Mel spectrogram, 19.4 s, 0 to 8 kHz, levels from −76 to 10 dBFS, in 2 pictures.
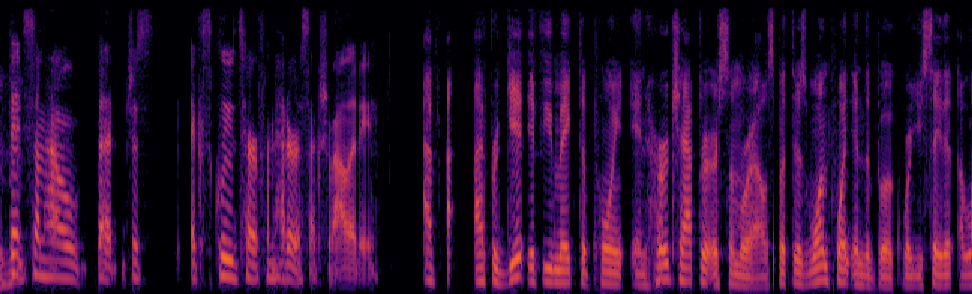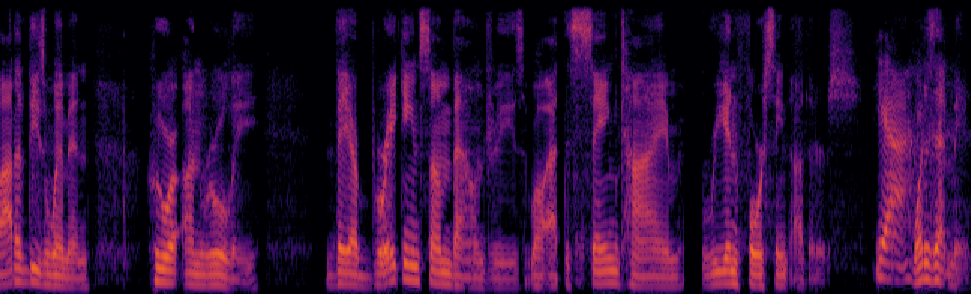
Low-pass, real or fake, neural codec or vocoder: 7.2 kHz; fake; vocoder, 44.1 kHz, 128 mel bands, Pupu-Vocoder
